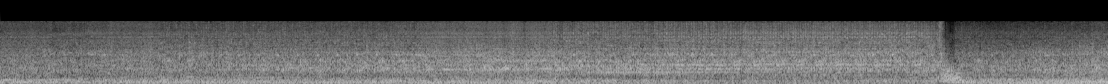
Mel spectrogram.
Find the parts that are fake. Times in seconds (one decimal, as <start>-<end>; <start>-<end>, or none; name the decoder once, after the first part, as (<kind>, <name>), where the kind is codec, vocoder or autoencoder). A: 0.0-0.5 (autoencoder, DAC-VAE); 0.9-1.6; 4.2-5.5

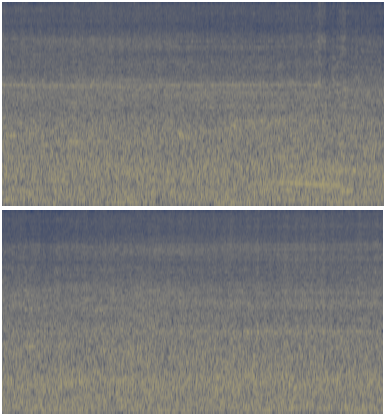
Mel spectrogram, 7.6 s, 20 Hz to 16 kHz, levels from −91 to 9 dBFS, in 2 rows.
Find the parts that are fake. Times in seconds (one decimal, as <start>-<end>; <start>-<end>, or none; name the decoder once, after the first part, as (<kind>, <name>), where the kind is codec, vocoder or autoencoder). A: 5.2-7.6 (vocoder, BigVGAN v2)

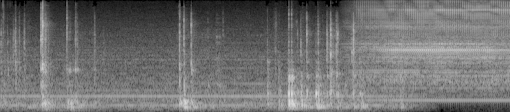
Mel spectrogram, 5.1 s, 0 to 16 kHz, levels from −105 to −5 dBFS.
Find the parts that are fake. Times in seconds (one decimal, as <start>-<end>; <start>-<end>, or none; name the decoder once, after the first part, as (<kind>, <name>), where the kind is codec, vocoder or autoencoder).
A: none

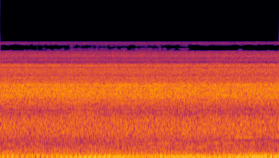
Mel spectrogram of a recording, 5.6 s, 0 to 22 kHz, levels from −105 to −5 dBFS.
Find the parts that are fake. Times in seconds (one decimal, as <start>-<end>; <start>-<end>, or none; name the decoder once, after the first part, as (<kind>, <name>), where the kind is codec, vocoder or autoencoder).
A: 0.6-3.4 (vocoder, Vocos)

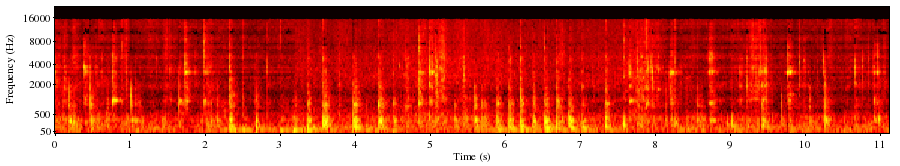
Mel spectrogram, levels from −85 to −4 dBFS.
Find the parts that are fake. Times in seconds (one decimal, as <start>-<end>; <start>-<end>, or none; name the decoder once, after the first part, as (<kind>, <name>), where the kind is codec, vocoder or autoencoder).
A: 0.0-3.2 (codec, SNAC); 7.9-11.1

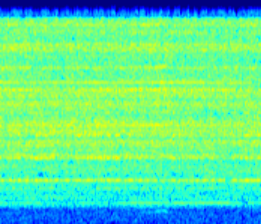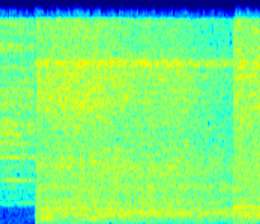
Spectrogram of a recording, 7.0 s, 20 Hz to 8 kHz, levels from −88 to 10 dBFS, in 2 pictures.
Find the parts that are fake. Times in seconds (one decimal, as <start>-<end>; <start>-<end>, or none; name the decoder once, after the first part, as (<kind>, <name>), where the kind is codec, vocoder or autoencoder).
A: none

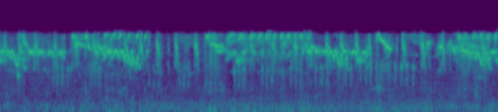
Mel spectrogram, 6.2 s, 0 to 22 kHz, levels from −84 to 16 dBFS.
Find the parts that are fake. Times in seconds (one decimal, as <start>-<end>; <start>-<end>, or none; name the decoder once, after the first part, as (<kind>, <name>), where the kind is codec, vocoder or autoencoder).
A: 0.0-1.5 (codec, DAC); 2.2-4.0; 4.6-6.2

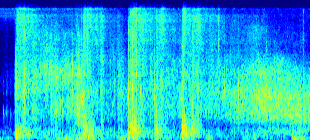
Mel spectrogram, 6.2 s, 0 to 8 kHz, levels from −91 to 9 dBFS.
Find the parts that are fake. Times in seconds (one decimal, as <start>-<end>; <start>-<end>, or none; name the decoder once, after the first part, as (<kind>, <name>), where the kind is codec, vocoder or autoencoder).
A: 0.0-5.3 (autoencoder, DAC-VAE)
